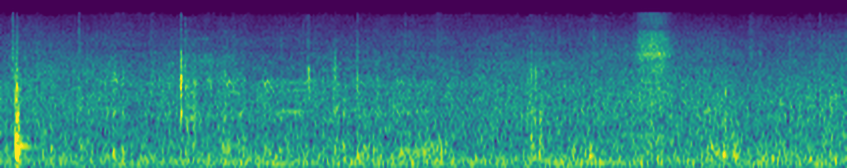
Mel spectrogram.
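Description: Steady outdoor background noise with a sharp click at the start and a few fainter scattered clicks and taps, then a brief hiss about five seconds in.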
